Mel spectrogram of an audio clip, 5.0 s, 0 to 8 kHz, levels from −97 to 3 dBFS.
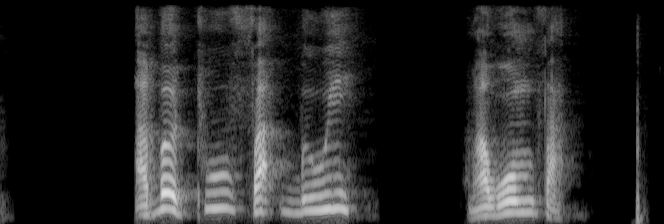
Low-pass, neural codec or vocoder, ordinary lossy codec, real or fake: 7.2 kHz; vocoder, 22.05 kHz, 80 mel bands, WaveNeXt; AAC, 48 kbps; fake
